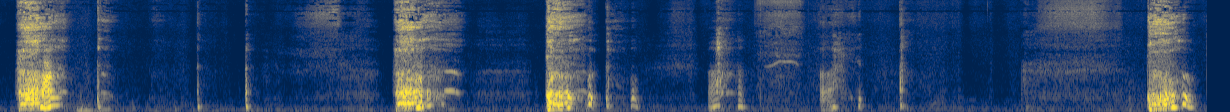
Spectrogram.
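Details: A girl's several hard, harsh, dry, raspy, barking coughs in bouts, with quiet breaths and throat clearing between them: dry raspy cough.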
